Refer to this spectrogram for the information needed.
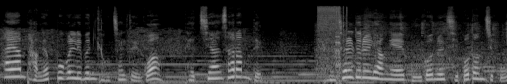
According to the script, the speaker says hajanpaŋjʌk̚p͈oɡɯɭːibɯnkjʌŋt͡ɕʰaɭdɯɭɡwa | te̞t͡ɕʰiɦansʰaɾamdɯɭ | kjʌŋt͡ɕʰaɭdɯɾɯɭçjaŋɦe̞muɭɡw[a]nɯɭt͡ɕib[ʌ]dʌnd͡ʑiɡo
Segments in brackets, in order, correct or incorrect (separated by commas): incorrect, correct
